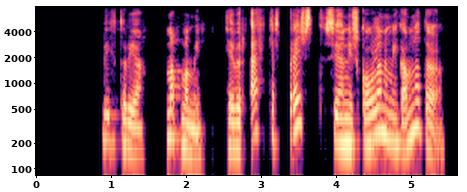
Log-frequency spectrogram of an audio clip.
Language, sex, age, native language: Icelandic, female, 40-49, Icelandic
